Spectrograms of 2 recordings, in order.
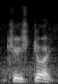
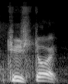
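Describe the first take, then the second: No difference in how they are said.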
